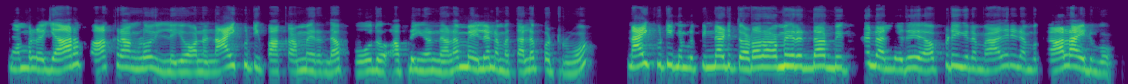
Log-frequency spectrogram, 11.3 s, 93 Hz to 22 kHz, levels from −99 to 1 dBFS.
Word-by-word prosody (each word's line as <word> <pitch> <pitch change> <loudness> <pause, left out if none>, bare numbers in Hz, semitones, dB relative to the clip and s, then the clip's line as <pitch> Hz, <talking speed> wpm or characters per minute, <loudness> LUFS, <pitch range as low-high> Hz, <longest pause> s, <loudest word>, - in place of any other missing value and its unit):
நம்மள 255 -1 -2
யாரும் 320 +8 +4
பாக்குறாங்களோ 275 0 0
இல்லையோ, 210 0 -5
ஆனா 210 -1 -4
நாய்க்குட்டி 295 +1 +3
பாக்காம 215 +2 -2
இருந்தா 205 +2 -4 0.2
போதும் 220 +1 -5
அப்படிங்கிற 225 0 -5
நெலமைல 255 +3 +1
நம்ம 215 -3 -5
தள்ளப்பட்ருவோம். 220 - -5 0.4
நாய்க்குட்டி 330 +2 +6
நம்பள 275 -2 -4
பின்னாடி 290 +1 +2
தொடராம 285 +3 +3
இருந்தா 295 0 +1 0.2
மிக்க 275 +7 -6
நல்லது 255 0 -2 0.2
அப்படிங்கிற 280 +1 -4
மாதிரி 270 +7 -2
நம்பக்கு 240 -1 -11
ஆளாயிடுவோம். 230 -10 +3
255 Hz, 130 wpm, -22 LUFS, 225-285 Hz, 0.4 s, நாய்க்குட்டி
